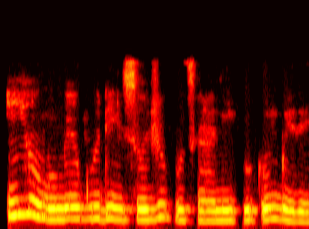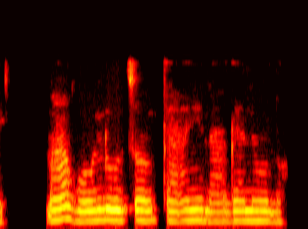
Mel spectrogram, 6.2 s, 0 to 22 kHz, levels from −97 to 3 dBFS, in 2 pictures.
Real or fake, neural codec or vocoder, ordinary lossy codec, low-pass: fake; vocoder, 44.1 kHz, 128 mel bands, Pupu-Vocoder; Opus, 24 kbps; 7.2 kHz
